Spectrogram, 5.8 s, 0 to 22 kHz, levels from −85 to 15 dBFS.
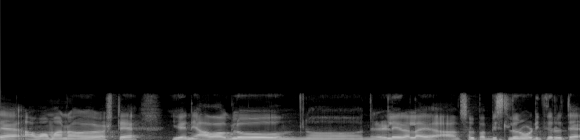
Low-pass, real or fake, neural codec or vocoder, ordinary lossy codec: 7.2 kHz; real; none; none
